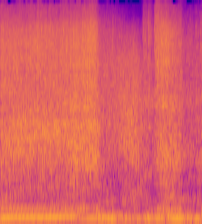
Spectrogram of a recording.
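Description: A heavy truck lands with a crunch on crushed cars.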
